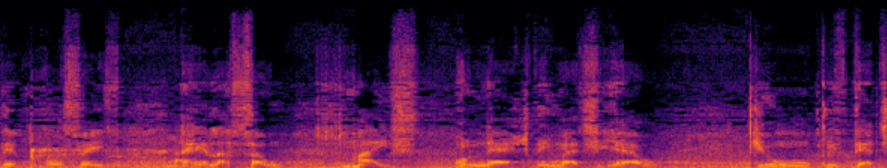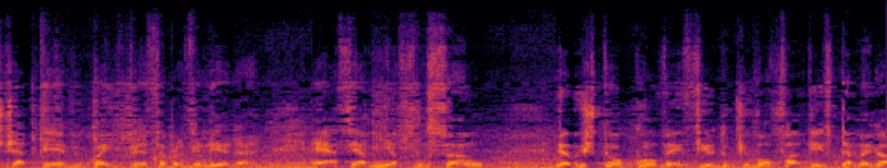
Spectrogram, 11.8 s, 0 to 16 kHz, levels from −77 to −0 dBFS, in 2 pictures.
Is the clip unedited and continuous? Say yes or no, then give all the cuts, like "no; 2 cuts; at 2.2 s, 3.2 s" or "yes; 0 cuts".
yes; 0 cuts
